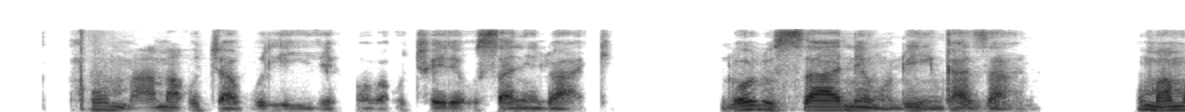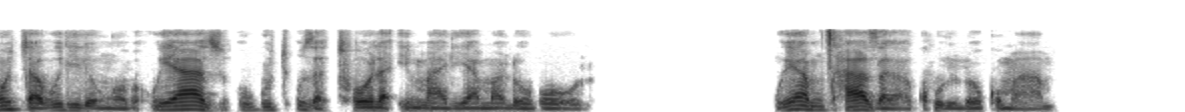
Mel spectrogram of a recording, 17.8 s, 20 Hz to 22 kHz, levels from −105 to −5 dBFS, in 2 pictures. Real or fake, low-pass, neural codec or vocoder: fake; 7.2 kHz; vocoder, 44.1 kHz, 128 mel bands, Pupu-Vocoder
